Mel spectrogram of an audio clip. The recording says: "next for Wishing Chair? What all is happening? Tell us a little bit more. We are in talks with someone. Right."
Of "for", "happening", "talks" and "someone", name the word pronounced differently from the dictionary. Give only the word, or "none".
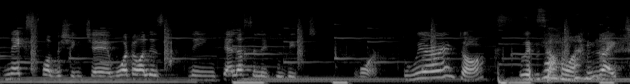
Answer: for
